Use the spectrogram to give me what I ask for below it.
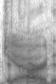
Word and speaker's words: Jacquard: Jacquard, yeah. – Is that how you say it? – Yeah, okay.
